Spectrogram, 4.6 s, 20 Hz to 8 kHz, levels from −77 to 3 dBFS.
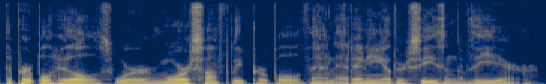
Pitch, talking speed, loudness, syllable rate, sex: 95 Hz, 200 wpm, -18 LUFS, 4.9 syllables/s, male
